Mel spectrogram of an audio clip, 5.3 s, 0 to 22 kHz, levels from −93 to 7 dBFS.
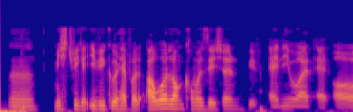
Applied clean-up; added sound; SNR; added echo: classical method Wiener filter.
